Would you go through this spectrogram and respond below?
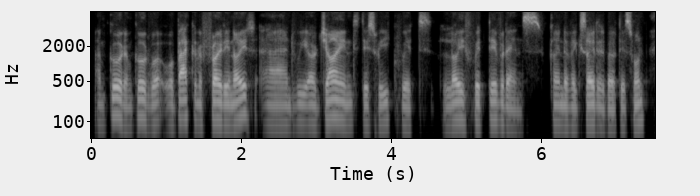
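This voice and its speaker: A man's voice: lowish voice, fairly even intonation, moderate pace, hardly any pauses, mellow, no echo, studio quality. A man co-hosting a podcast in a casual chatty way, often repeating words as he talks. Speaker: podcast co-host. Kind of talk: casual chat.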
